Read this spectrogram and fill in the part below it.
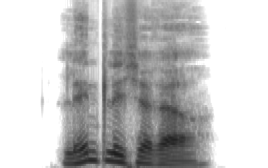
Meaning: inflection of ländlich: 1. strong/mixed nominative masculine singular comparative degree 2. strong genitive/dative feminine singular comparative degree 3. strong genitive plural comparative degree
- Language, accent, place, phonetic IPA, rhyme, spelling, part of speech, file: German, Germany, Berlin, [ˈlɛntlɪçəʁɐ], -ɛntlɪçəʁɐ, ländlicherer, adjective, De-ländlicherer.ogg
